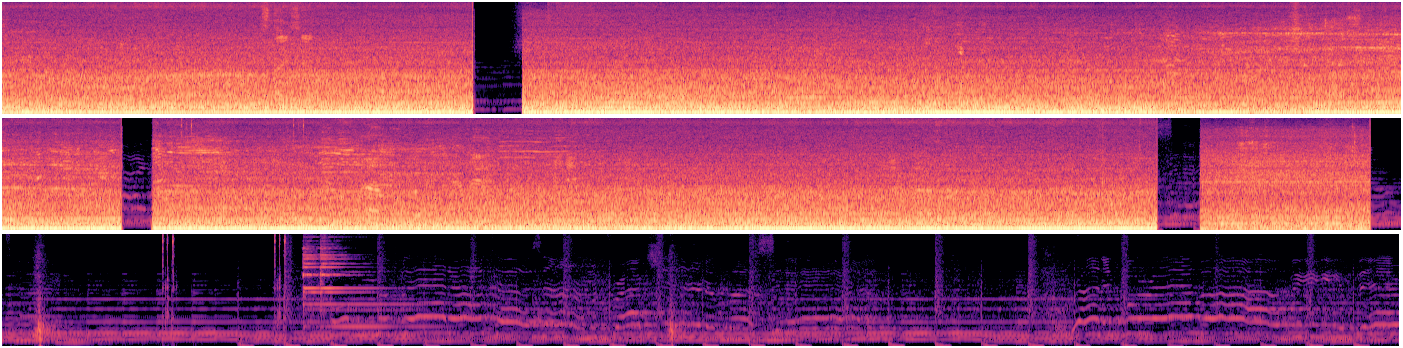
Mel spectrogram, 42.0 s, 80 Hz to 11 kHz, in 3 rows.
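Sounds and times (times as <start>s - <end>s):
engine drone in cabin: 0.0s - 27.7s.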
